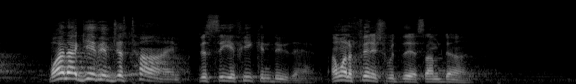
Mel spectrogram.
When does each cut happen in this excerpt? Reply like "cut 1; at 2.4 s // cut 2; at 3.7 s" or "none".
cut 1; at 1.3 s // cut 2; at 1.9 s // cut 3; at 3.2 s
